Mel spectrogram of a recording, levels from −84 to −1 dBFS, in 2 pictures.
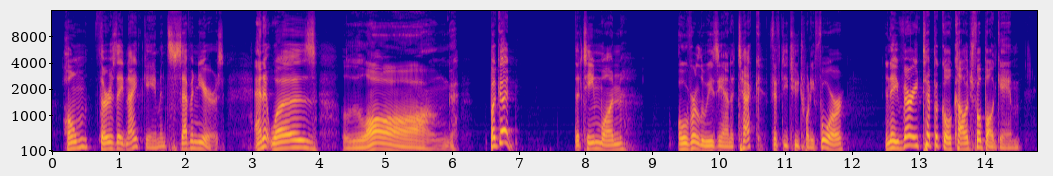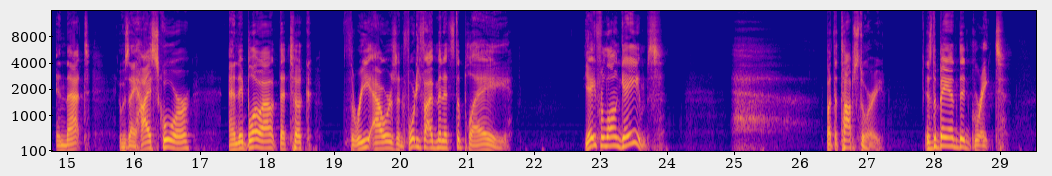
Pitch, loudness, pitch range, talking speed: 155 Hz, -19 LUFS, 125-190 Hz, 120 wpm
